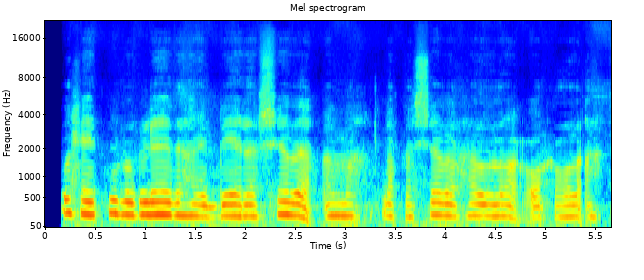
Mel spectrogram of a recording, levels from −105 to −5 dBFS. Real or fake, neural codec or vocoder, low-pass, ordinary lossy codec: fake; codec, 44.1 kHz, 3.4 kbps, Pupu-Codec; none; none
